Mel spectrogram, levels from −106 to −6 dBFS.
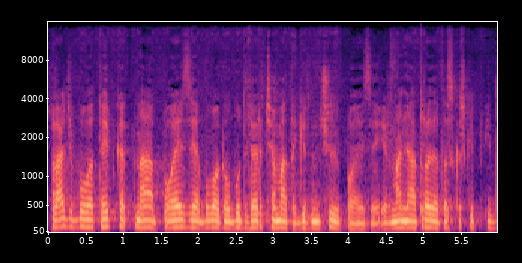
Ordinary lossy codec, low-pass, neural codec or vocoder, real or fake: AAC, 48 kbps; 14.4 kHz; codec, 44.1 kHz, 7.8 kbps, Pupu-Codec; fake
